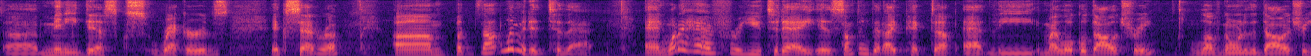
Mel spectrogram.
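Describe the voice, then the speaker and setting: A man's voice: mid-range voice, a little mellow. Male online video host, mid-range voice, casual review delivery, chatty step-by-step explanations. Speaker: YouTube channel host.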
